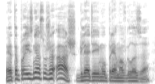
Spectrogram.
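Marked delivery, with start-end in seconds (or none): none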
